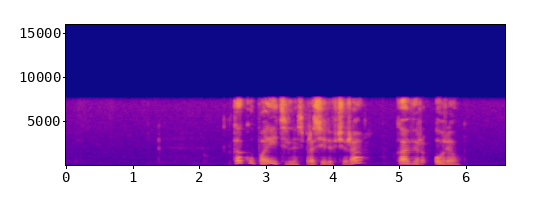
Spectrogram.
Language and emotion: Russian, neutral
